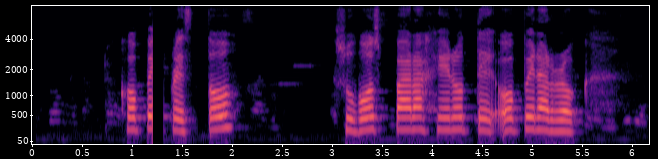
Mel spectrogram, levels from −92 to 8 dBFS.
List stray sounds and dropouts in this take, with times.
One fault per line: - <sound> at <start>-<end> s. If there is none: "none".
- dropout at 1.2-1.3 s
